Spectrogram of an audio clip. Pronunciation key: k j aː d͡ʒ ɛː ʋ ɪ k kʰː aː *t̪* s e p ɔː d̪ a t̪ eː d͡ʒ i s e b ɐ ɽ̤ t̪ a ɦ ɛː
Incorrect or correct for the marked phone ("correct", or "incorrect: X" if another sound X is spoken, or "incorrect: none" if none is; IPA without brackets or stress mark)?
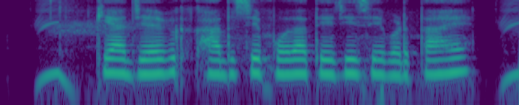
incorrect: d̪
